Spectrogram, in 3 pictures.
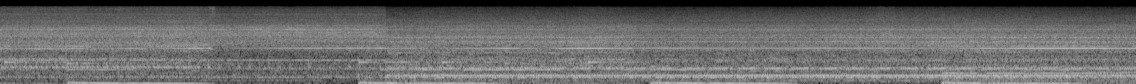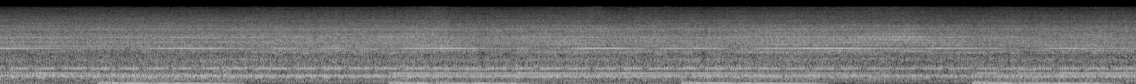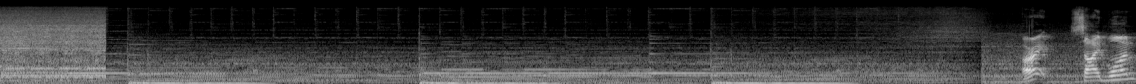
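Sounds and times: belt grinder grinding steel: 0.0s - 23.8s
machine running hum: 0.0s - 29.2s, 29.8s - 34.0s.

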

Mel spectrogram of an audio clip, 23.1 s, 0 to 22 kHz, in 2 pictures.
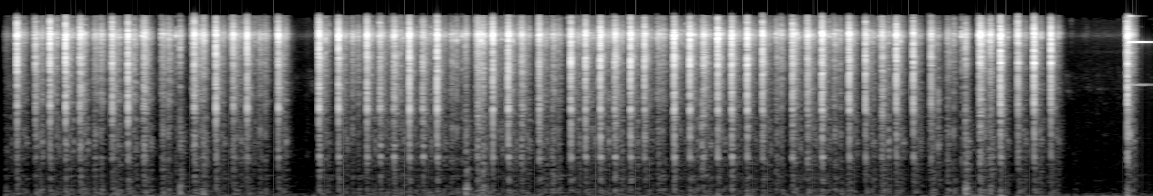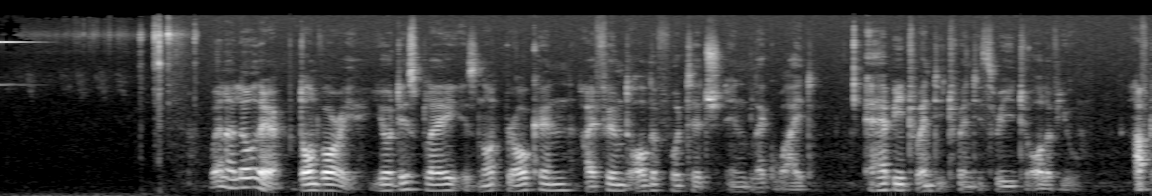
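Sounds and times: typewriter typing: 0.0s - 10.6s.

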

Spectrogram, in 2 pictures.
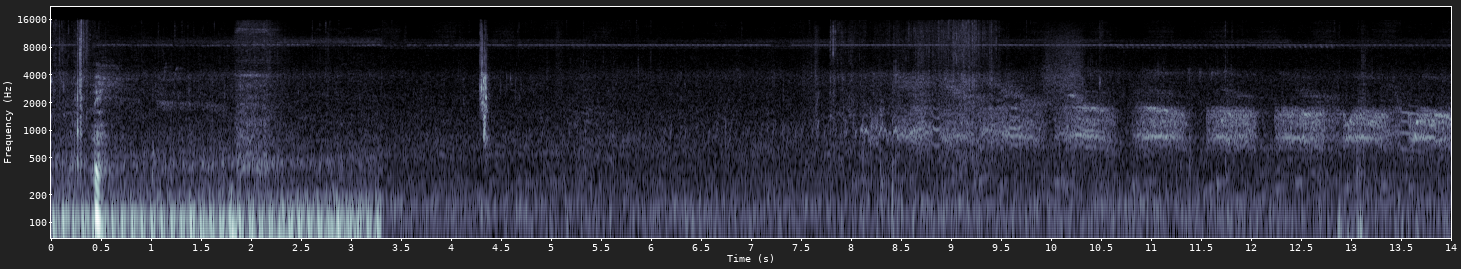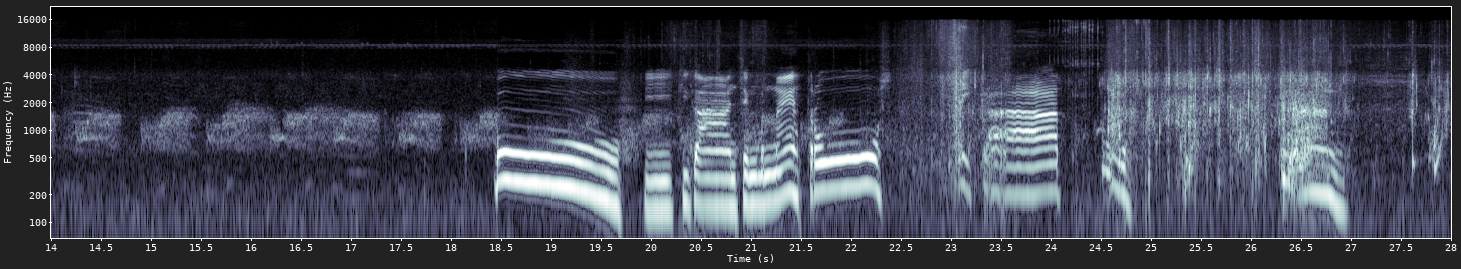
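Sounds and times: animal making harsh calls: 8.4s - 18.8s.

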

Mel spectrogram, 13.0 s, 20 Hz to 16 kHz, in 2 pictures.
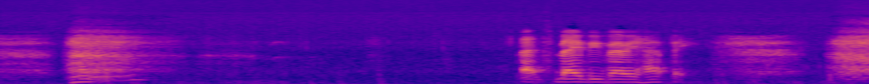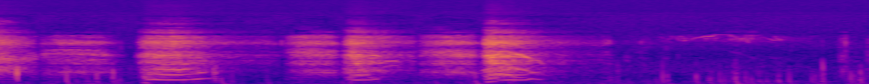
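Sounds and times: man puffing breath through lips: 6.2s - 11.2s.

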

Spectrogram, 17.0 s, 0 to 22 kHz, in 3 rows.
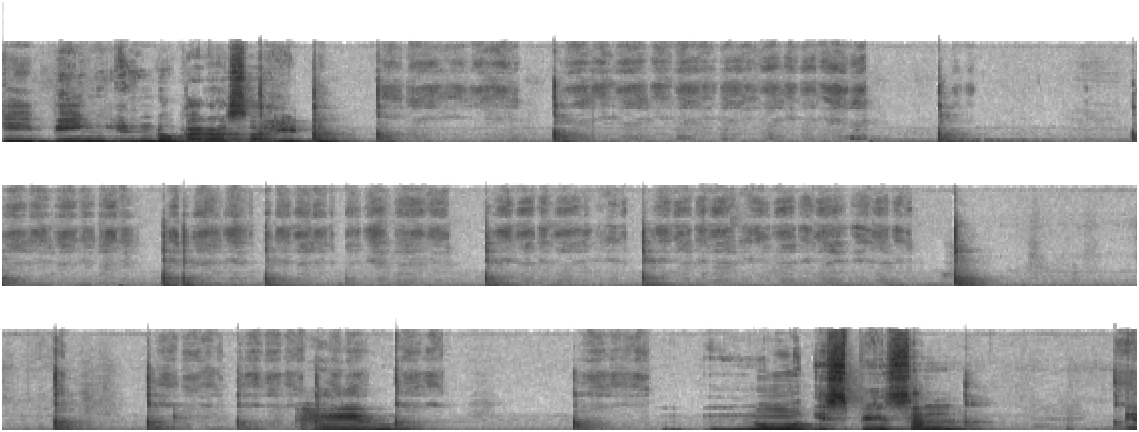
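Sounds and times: marker pen writing on whiteboard: 1.8s - 4.9s, 5.6s - 10.6s, 11.6s - 13.6s, 14.2s - 14.6s.

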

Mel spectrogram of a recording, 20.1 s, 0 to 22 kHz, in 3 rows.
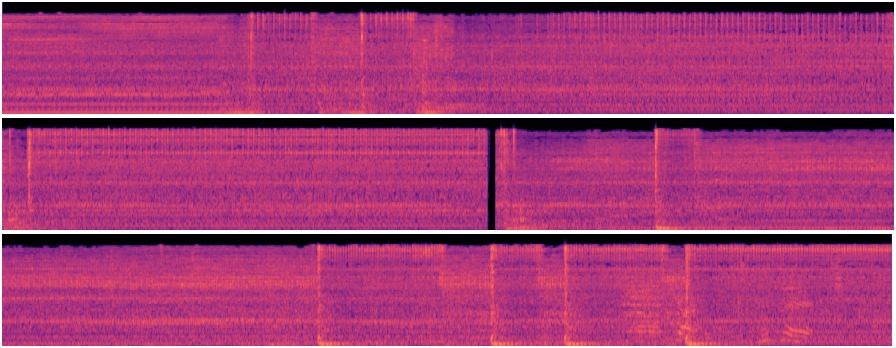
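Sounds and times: hydraulic unit humming: 0.0s - 20.0s
dull knocks of press ram: 15.7s - 16.1s, 17.0s - 18.8s.

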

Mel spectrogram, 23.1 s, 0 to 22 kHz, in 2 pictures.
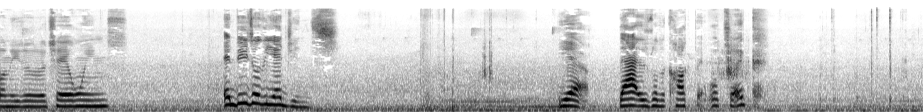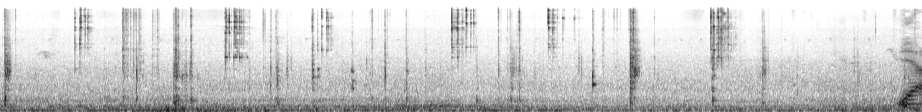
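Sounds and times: plastic bricks clicking: 12.5s - 19.8s, 20.4s - 21.2s.

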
